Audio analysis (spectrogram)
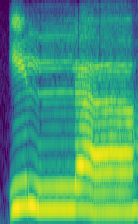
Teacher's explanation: حمزہ شدید بالکل کلیئر آواز اور لام کے اوپر توسط دیجئے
